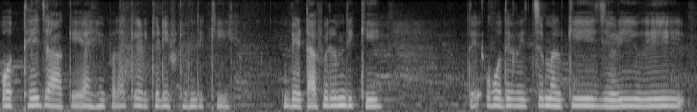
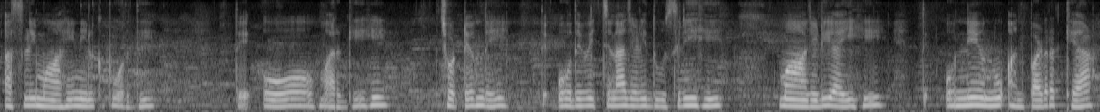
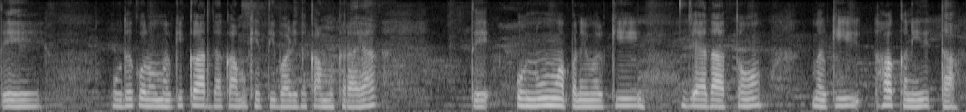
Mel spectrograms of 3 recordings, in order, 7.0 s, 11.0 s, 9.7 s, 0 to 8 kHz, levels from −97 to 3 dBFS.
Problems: continuous background conversations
